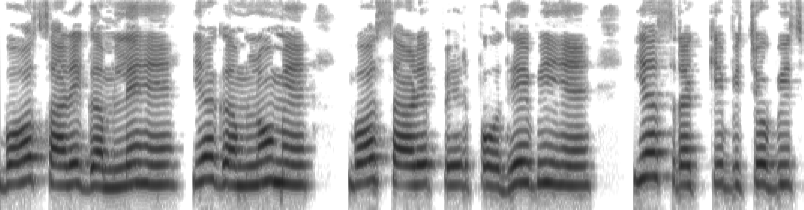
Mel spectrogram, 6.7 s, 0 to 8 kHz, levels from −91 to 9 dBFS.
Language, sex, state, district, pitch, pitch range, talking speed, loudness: Hindi, female, Bihar, Saran, 255 Hz, 250-270 Hz, 150 wpm, -13 LUFS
